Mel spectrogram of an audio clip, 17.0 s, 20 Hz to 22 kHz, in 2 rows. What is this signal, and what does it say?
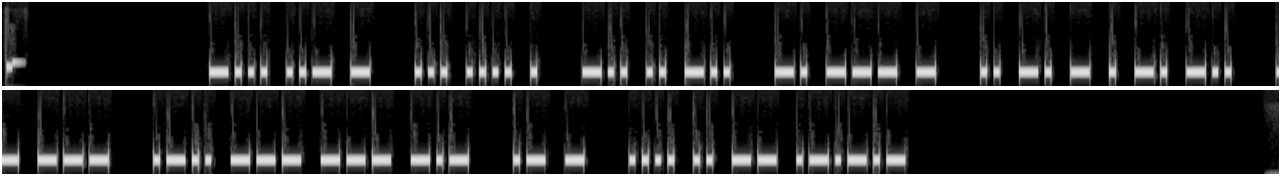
Morse code, heard as a keyed tone, about 28 wpm, 700 Hz. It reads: BUT SHE DID NOT INTEND TO LOOK AT HIM.
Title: Sentences from Top 1600 Words 28wpm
